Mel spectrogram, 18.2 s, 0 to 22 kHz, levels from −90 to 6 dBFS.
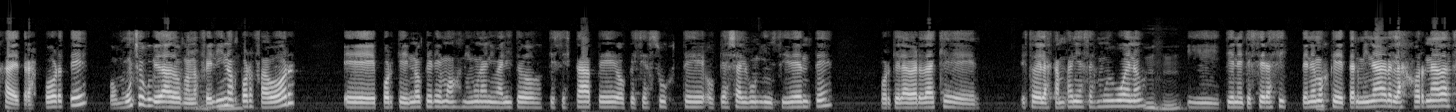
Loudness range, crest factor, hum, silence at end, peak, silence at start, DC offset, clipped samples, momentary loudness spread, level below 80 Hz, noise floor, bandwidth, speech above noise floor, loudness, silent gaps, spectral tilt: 4 LU; 16 dB; none; 0 s; 0 dBFS; 0.05 s; under 0.1%; under 0.1%; 13 LU; -68 dBFS; -63 dBFS; 10 kHz; 47 dB; -16 LUFS; none; -4 dB/octave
